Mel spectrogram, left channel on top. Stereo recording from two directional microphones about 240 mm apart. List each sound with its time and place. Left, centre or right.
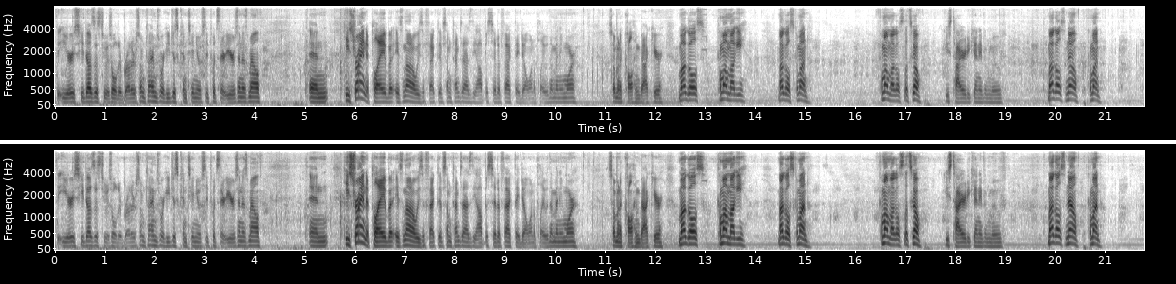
0.0 s speech: centre
5.8 s speech: right
6.4 s speech: right
6.8 s speech: right
9.9 s speech: right
11.1 s speech: right
16.5 s speech: right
